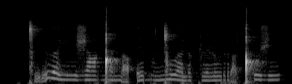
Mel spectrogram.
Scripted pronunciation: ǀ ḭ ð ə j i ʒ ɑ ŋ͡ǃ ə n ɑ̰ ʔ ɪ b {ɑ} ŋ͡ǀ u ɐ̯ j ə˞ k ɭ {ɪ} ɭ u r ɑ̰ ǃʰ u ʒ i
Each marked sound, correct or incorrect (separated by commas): incorrect, correct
